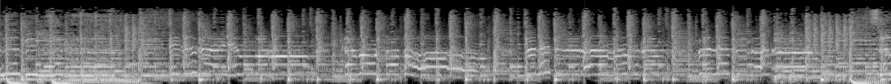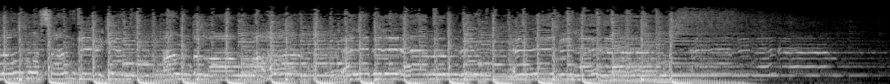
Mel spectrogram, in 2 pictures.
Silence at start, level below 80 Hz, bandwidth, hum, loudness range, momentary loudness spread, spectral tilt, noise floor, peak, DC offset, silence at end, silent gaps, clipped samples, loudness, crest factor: 0 s; -20 dBFS; 15.5 kHz; none; 2 LU; 6 LU; -4 dB/octave; -41 dBFS; 0 dBFS; under 0.1%; 0.5 s; none; under 0.1%; -10 LUFS; 10 dB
